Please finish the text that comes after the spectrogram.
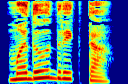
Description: ♪ madōdrikta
